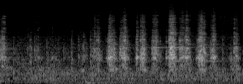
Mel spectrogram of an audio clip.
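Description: Potatoes being scraped around the bottom of a hot skillet on a camp burner, a series of close, rhythmic raspy scrapes with short pauses between strokes.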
